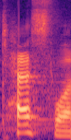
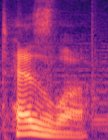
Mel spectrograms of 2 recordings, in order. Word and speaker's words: Tesla: Tesla Tesla Elon Musk learn how to pronounce an S it's not a Z he doesn't call it the models Model S it's Tesla not Tesla I'd probably take a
